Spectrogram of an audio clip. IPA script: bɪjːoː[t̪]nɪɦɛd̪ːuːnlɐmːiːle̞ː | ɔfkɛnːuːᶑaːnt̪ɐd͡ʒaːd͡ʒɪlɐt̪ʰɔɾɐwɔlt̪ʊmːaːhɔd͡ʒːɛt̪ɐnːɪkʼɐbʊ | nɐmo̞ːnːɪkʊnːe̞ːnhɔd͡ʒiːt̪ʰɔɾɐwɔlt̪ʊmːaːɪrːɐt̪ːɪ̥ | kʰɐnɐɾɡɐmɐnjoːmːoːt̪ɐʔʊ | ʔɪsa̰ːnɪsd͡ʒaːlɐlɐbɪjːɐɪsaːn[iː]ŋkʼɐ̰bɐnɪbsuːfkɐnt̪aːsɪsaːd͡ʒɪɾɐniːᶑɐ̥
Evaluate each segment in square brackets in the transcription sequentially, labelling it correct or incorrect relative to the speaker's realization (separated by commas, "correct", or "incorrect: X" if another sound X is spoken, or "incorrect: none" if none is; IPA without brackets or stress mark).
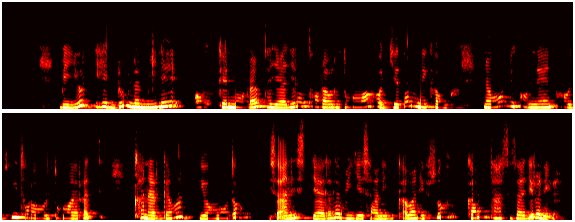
correct, correct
